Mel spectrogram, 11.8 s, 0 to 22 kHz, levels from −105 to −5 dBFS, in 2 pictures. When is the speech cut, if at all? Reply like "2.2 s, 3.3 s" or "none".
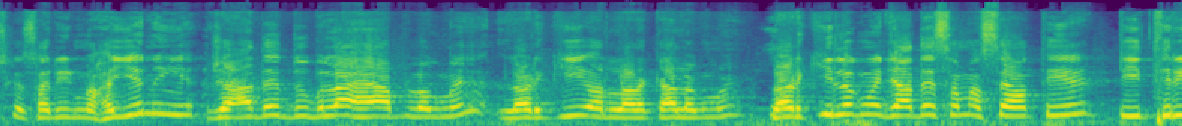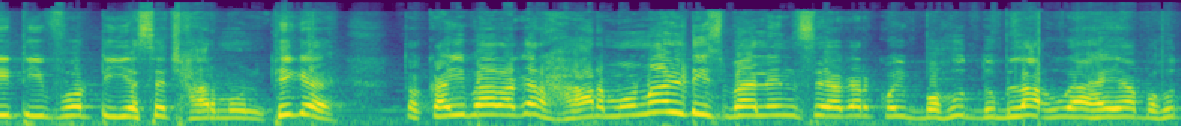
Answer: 1.0 s, 3.7 s, 7.2 s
